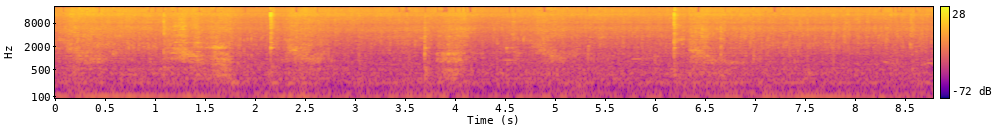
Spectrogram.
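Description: Spices fry in released oil in a pan with a constant low sizzle, broken by stirring scrapes and a few sharp clinks of a spoon against the pan, at a moderate distance with no talking.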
